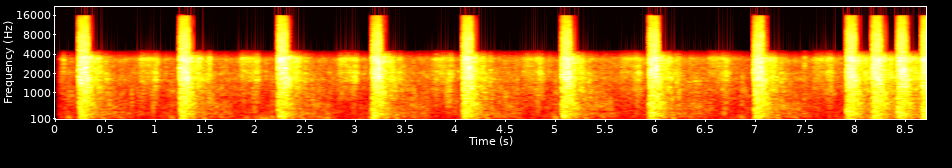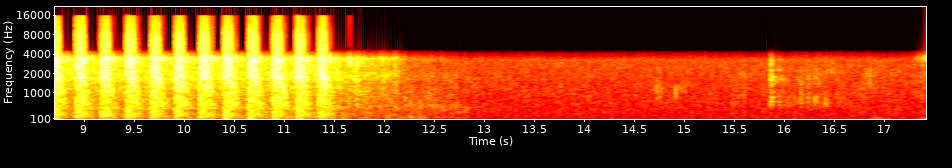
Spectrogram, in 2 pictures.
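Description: Suppressed 12-inch POF-USA P308 gas-piston rifle in .308 firing: eight single shots about a second apart, then a rapid string of about sixteen shots at four to five a second that stops suddenly, each shot followed by a short ring.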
